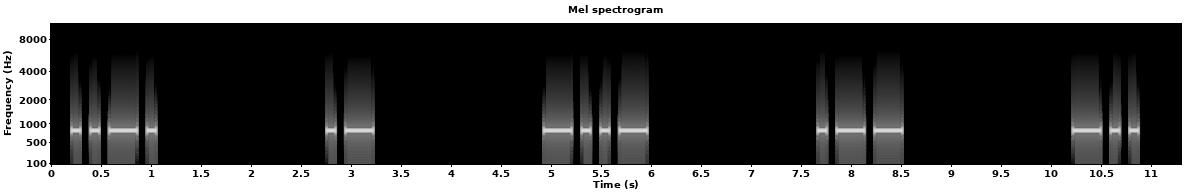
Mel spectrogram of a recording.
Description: Morse code, heard as a keyed tone, about 13 wpm, spaced as for 4 wpm, 800 Hz. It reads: FAXWD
